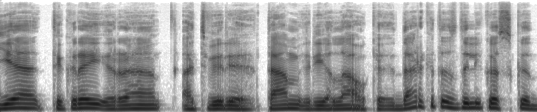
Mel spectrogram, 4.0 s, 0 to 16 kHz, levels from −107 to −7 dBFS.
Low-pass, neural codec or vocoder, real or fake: 14.4 kHz; none; real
